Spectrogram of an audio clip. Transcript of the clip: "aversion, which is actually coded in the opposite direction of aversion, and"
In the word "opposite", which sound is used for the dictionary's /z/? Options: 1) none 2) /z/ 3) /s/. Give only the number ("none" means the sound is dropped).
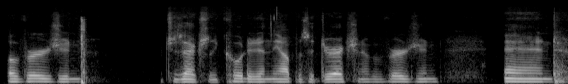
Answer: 2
